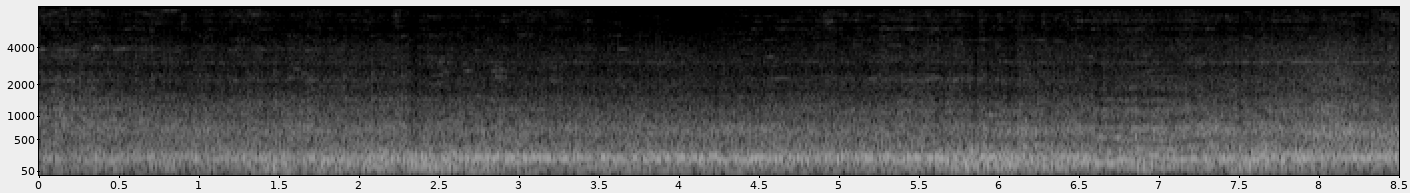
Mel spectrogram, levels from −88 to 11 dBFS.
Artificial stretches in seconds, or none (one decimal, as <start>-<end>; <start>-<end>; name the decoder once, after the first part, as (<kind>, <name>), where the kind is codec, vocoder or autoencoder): 6.6-7.3 (codec, SNAC)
